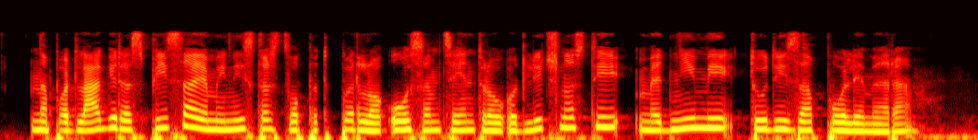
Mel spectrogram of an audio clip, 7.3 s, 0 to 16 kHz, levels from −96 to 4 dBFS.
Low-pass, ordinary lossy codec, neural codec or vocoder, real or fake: 7.2 kHz; none; codec, 16 kHz, 4 kbps, X-Codec, WavLM features, trained on Multilingual LibriSpeech; fake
